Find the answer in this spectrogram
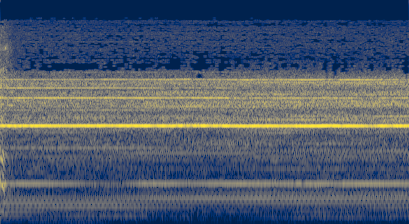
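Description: Amplified stage sound: several steady ringing tones held together, a sustained drone from the band's electric guitars and amplifiers, over an even noise from the festival crowd.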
